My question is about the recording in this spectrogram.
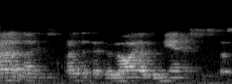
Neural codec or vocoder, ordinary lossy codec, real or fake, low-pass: vocoder, 44.1 kHz, 128 mel bands every 512 samples, BigVGAN v2; Opus, 32 kbps; fake; 5.4 kHz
